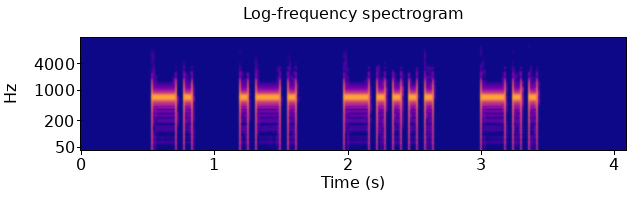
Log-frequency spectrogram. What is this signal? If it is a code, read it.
Morse code, heard as a keyed tone, about 20 wpm, spaced as for 15 wpm, 700 Hz. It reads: NR6D
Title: 128 Lesson 21g - Number 6 - Call Signs 20wpm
